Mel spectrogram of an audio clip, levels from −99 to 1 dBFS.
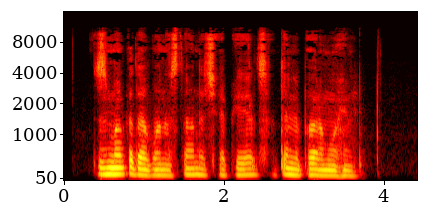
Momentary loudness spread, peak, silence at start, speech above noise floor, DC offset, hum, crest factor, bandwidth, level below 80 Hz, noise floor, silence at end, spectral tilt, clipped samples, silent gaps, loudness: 11 LU; -14 dBFS; 0.35 s; 32 dB; under 0.1%; none; 18 dB; 11.5 kHz; -66 dBFS; -61 dBFS; 0.75 s; -6 dB/octave; under 0.1%; none; -31 LUFS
